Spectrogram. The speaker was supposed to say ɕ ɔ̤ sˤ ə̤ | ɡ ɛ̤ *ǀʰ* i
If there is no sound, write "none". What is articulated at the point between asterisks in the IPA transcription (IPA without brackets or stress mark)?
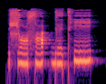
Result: tʰ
